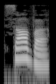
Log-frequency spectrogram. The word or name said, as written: sava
